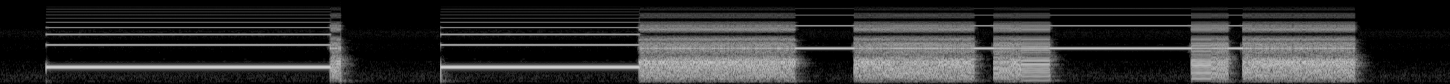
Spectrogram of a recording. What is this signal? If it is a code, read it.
ZX Spectrum tape loading, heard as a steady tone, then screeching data, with room echo.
